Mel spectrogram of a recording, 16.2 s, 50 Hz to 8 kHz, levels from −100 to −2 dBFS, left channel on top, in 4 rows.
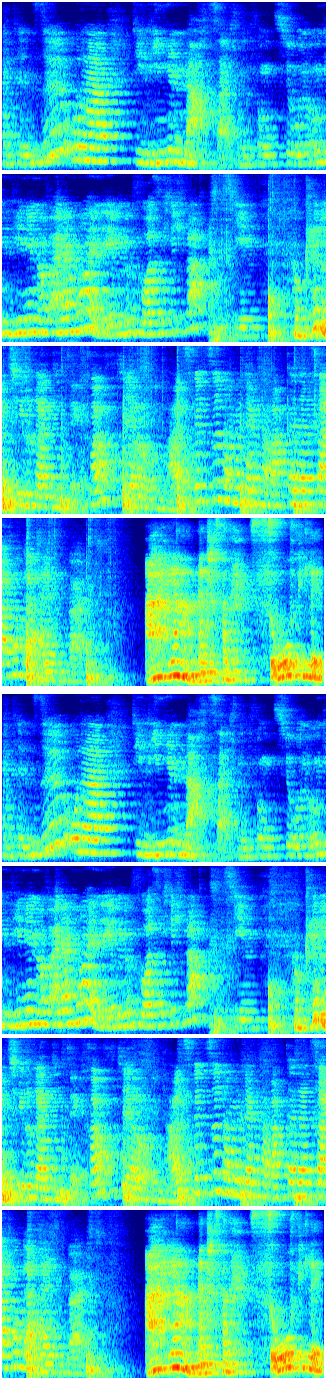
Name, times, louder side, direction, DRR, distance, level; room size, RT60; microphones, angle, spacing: voice 1, 0.0-13.2, right 1 dB, 70° right, -8 dB, 1.2 m, -37 dB
sound 1, 6.6-7.1 7.4-7.7 8.1-8.5 8.8-12.1 12.3-13.6, left 1 dB, 75° left, 0.5 m, -38 dB
voice 2, 7.7-8.2 13.9-16.1, equal, 5° right, -2 dB, 0.3 m, -25 dB
2.5 x 2.1 x 2.5 m, 0.83 s
head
